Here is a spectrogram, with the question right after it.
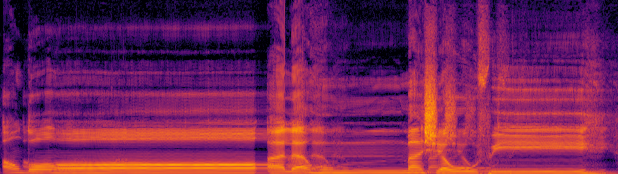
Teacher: یہ جو بڑے والی مد ہوتی ہے اس کو 5 سے 6 الف کے برابر لمبا کرتے ہیں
